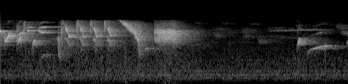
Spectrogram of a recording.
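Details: Goldfinch of the North African parva form giving a burst of rapid descending twittery notes, then a brief lull followed by a few thin whistled chirps.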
